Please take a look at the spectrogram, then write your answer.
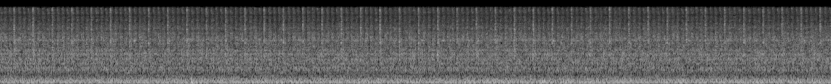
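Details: Ford Model A at idle, before repair: sharp, rapid ticking knock in time with the slow idle. It can't be heard with the spark advanced or cylinder #4 shorted. Cause was an exhaust manifold gasket leak, disintegrating at the rear; replacing the gasket stopped the noise.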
